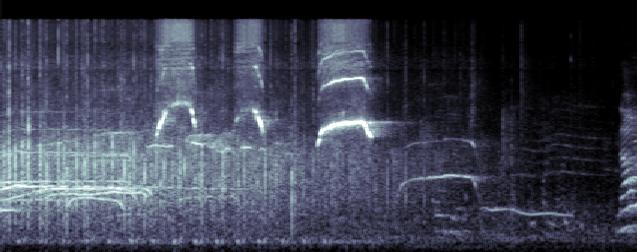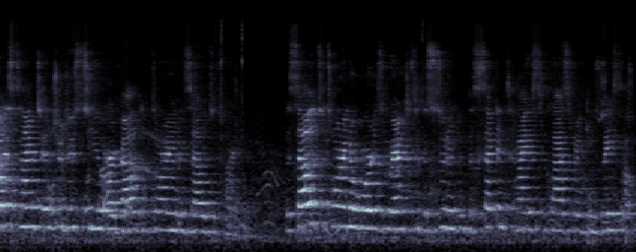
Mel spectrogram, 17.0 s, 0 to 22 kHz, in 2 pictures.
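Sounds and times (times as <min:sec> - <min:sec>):
crowd clapping and cheering: 0:00.0 - 0:07.1
sharp whistles: 0:01.6 - 0:05.4.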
